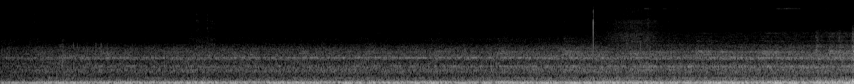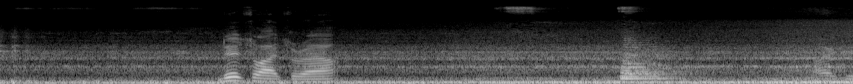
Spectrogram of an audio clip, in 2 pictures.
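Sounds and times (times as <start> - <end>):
distant diesel locomotive rumble: 0.0 - 17.0.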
